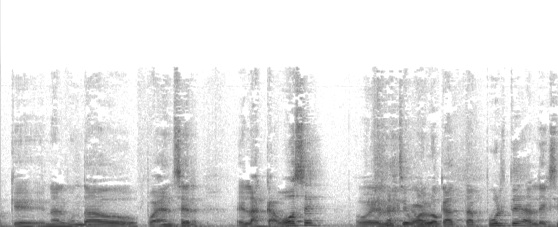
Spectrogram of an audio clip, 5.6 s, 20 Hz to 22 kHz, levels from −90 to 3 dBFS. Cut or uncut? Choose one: cut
